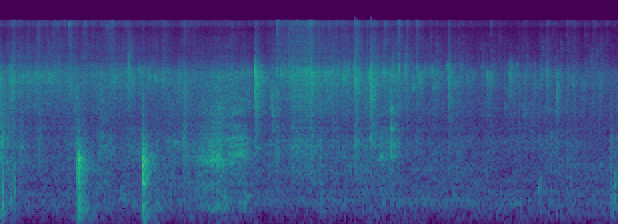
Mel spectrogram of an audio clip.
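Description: A kitchen knife chopping on a cutting board in a few separate knocks, over a steady high hiss.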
